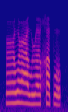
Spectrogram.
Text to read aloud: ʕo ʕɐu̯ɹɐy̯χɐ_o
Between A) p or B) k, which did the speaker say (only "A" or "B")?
A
